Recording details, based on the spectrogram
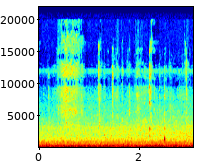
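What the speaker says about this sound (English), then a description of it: "There goes my car being loud" A loud car engine rumbles steadily while driving, a continuous low drone filling the whole stretch with no talk over it.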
